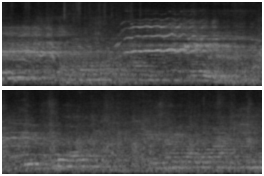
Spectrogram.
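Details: Barren mare or gelding Welsh Cobs, eight years and older. A single high whinny starts just after one second and wavers down over about a second, with overtones stacked above. Hoofbeats and constant human voices continue under and after it.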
